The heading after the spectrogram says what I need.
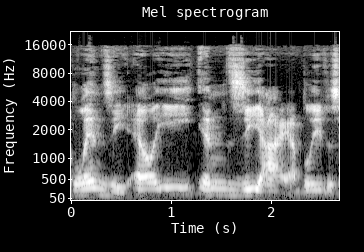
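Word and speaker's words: Lenzi: insole, is a compound or a material called Lindsay, L-E-N-Z-I, I believe is how it's spelled.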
